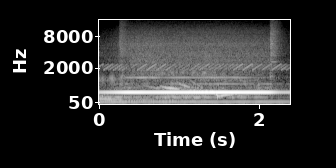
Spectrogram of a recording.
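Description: Live jam music dominated by a loud, steady, pure electronic tone held at one pitch, with hiss above it and a short sliding note about halfway through; the tone stops just after the end.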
